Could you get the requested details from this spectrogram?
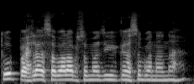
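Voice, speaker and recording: A man's voice: high-pitched, monotone, fairly quick, a little mellow. Patient man teaching math. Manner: patient, repetitive explaining, walking through steps. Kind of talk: online math lesson.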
